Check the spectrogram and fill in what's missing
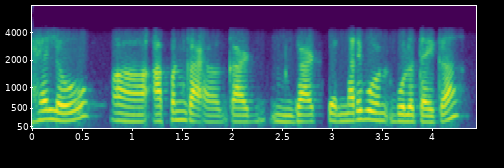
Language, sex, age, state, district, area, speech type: Marathi, female, 30-45, Maharashtra, Wardha, rural, conversation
